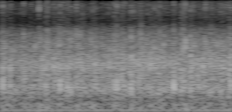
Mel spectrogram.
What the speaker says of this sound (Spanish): ¿Alguien puede darle un aplauso a Dios?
